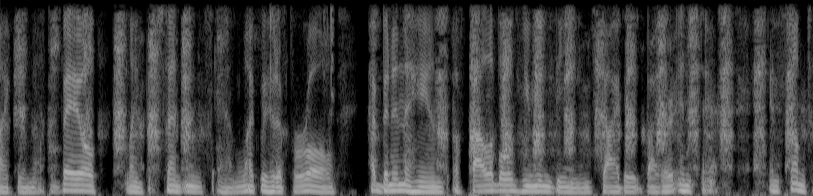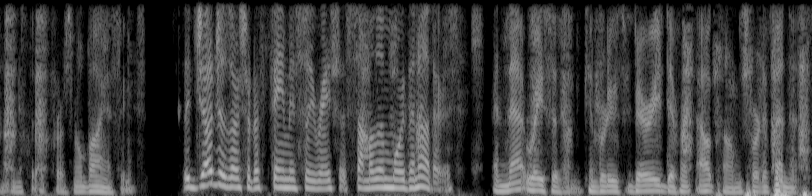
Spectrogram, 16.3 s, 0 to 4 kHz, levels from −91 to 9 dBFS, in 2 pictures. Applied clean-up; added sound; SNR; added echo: neural mask model Resemble Enhance denoiser.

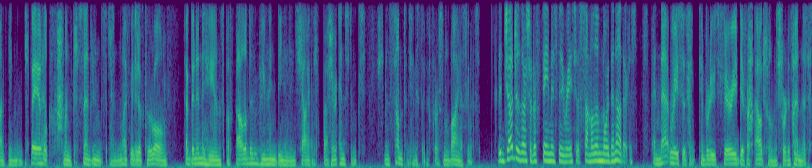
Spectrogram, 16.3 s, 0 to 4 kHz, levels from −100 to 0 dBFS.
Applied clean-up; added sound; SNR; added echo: neural diffusion model UNIVERSE++.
